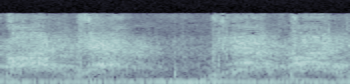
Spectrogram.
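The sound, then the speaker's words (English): Crowd of anti-war protesters chanting at a street demonstration in Russia: many loud voices merge into rhythmic, swelling waves of shouting that rise and fall in a repeated pattern. “Protesters chanting no to war.”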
